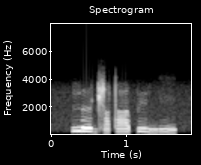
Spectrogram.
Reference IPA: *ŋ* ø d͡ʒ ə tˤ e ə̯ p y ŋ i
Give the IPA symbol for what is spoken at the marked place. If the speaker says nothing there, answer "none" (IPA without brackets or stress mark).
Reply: ŋ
